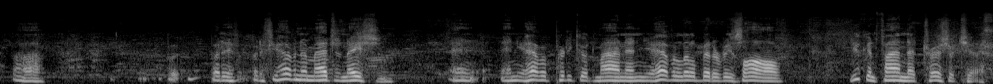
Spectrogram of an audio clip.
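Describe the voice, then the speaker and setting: With a Texan accent, a high-pitched man talks at a moderate pace with fairly even intonation and long, frequent pauses over noticeable background noise. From Texas. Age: 80s+. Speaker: author and art dealer. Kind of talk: radio interview. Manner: halting, with many repetitions.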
